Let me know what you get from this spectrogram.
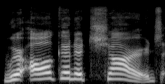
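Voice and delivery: high, slow, commanding tour guide; stern guide voice. Retold or imitated. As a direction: boss the seal around from up high. Guide scolding a seal, high.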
